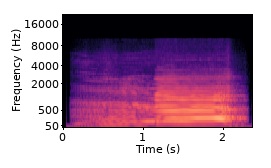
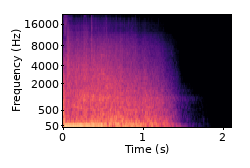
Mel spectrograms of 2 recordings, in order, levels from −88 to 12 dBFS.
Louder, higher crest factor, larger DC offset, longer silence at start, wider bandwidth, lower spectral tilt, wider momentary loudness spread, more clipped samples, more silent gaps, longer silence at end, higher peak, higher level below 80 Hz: about the same, -15 LUFS vs -16 LUFS; about the same, 16 dB vs 14 dB; first, 0.4% vs under 0.1%; first, 0.15 s vs 0 s; second, 6.8 kHz vs 12 kHz; first, -9 dB/octave vs -5.5 dB/octave; first, 18 LU vs 13 LU; neither; neither; second, 0.05 s vs 0.75 s; about the same, -2 dBFS vs 0 dBFS; second, -38 dBFS vs -14 dBFS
